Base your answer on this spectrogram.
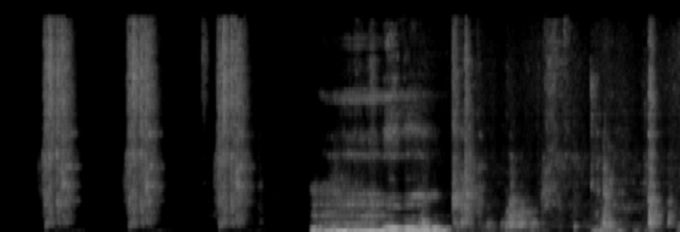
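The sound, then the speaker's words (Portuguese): Camera shutter clicks as a photo is taken: a few short, sharp mechanical snaps with silence between, followed by people talking. “Tira foto. Aperta aqui pra tirar.”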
